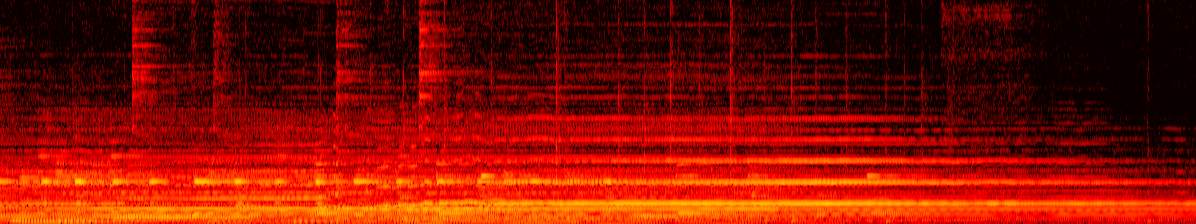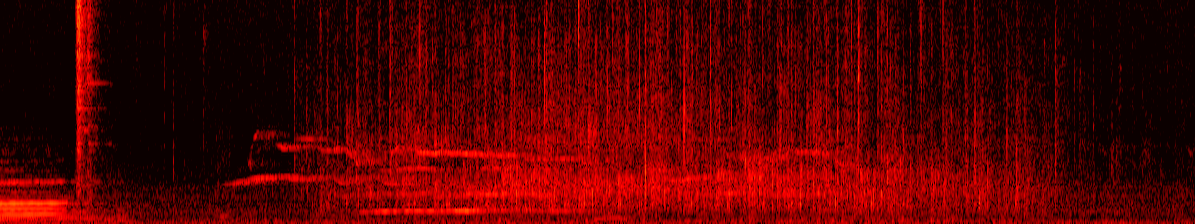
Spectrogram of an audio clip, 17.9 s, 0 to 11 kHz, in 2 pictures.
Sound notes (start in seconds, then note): 11.2 cheers and applause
